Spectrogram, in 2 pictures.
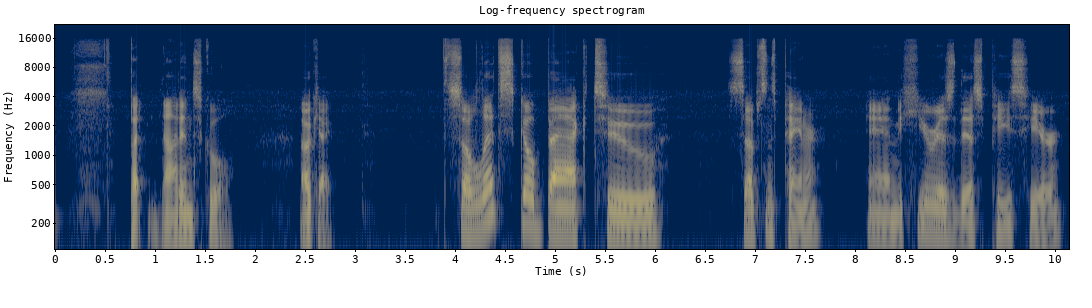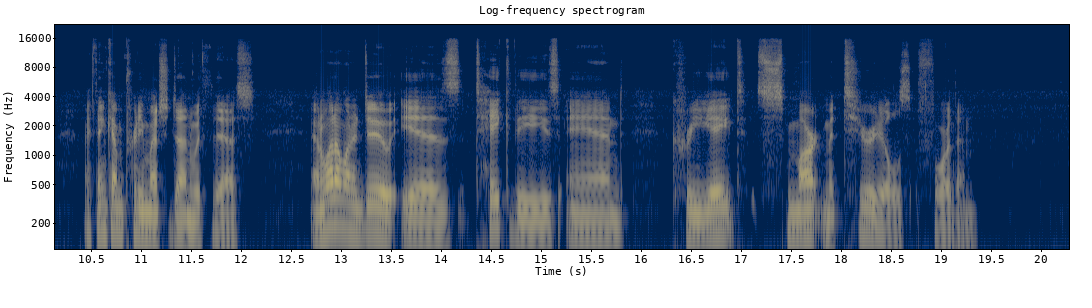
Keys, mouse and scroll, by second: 0.3 middle click, 2.5-3.4 scroll down 2, 2.9 shift+middle click.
